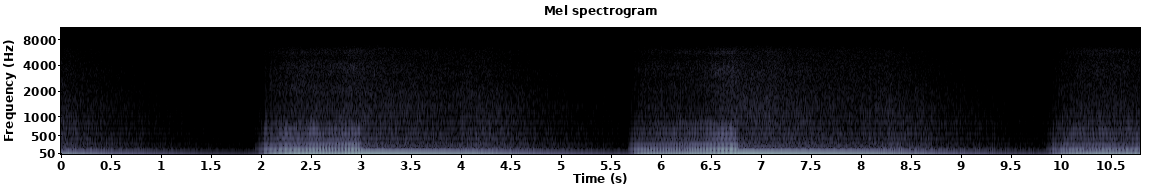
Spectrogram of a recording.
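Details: Loud, deep rumbling snores on each breath in, about 15 a minute, with quiet breaths out between, after a hard day at work; snoring.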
